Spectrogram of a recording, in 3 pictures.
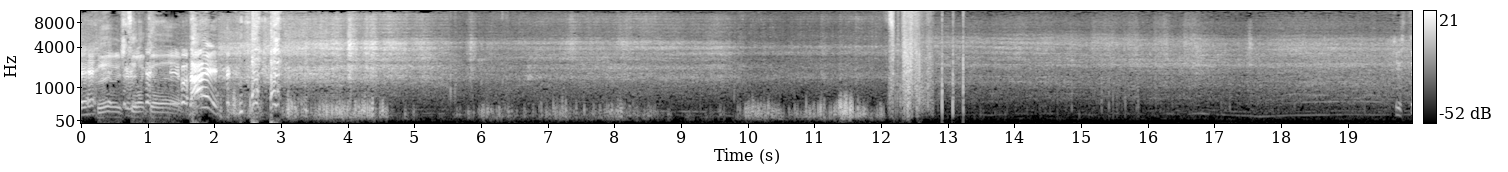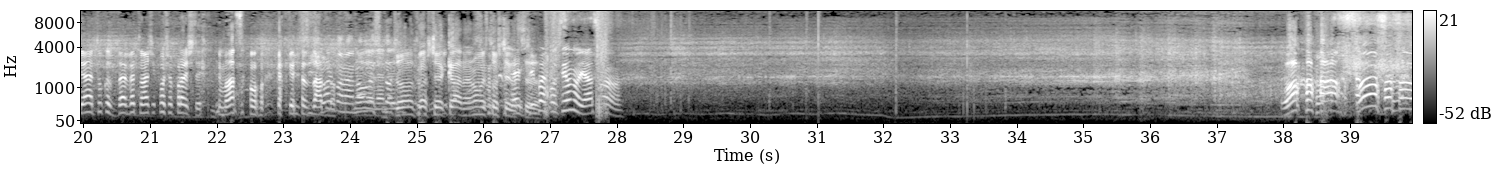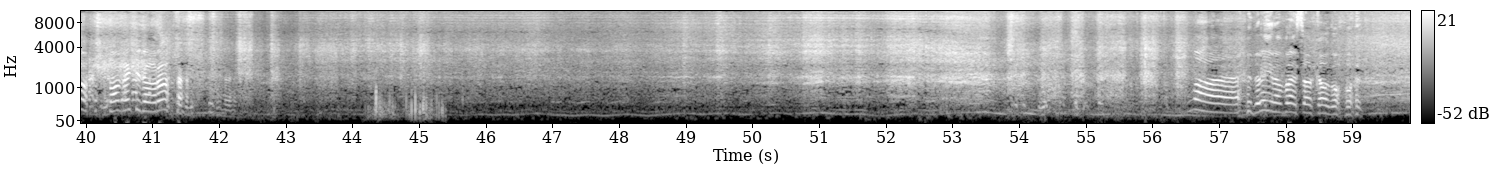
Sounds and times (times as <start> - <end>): Speech: 0.0 - 2.2, 19.7 - 28.1, 38.0 - 42.2, 56.6 - 59.2
Car: 0.0 - 59.8
Outside, rural or natural: 0.0 - 59.8.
